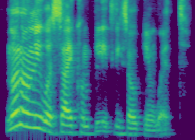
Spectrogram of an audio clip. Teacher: the intonation patterns okay it goes up then goes down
